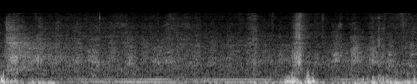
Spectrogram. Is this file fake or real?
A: real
